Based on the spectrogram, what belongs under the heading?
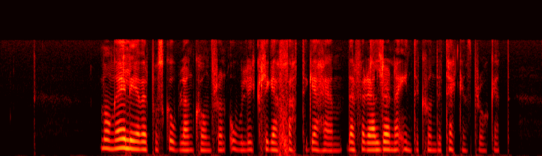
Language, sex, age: Swedish, female, 35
